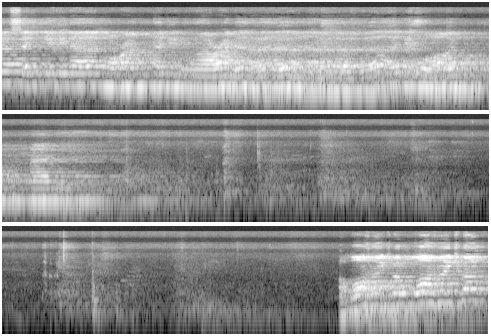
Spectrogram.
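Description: A man chants prayers through a loudspeaker, echoing in a large hall.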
